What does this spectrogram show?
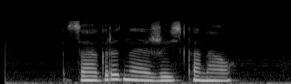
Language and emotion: Russian, neutral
